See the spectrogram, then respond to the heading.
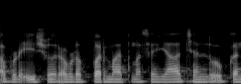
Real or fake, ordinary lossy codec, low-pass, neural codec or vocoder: fake; none; 5.4 kHz; codec, 16 kHz, 4 kbps, X-Codec, HuBERT features, trained on balanced general audio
